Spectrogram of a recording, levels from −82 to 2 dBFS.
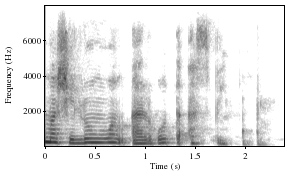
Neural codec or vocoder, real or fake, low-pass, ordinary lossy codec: none; real; 7.2 kHz; Opus, 32 kbps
